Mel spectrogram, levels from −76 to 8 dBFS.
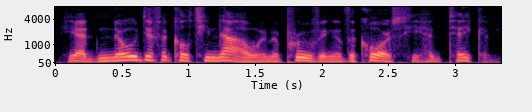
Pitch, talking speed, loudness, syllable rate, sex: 135 Hz, 235 wpm, -16 LUFS, 6.2 syllables/s, male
